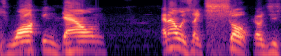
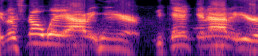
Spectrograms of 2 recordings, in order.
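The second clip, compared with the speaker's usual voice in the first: mock yelling; 7 semitones higher than usual. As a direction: imitate a yelling man, pitch jumped up. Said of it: "this guy was yelling at me".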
